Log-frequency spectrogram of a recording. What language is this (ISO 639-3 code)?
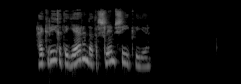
fry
